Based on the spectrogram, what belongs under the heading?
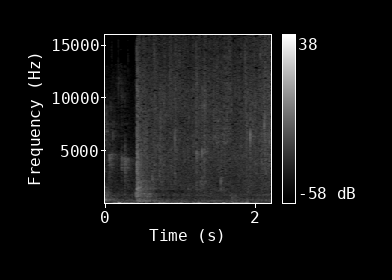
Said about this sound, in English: Yeah, you're going to sauté sauté those up. Ooh, I like that sound. You did a fine job slicing these onions.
